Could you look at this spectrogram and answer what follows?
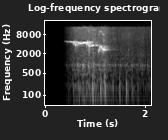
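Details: Wild Javan tesia on the island of Java gives one loud song phrase: a thin high sustained whistle breaking into a quick jumble of tumbling notes that drop in pitch. Faint rhythmic ticking underneath.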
